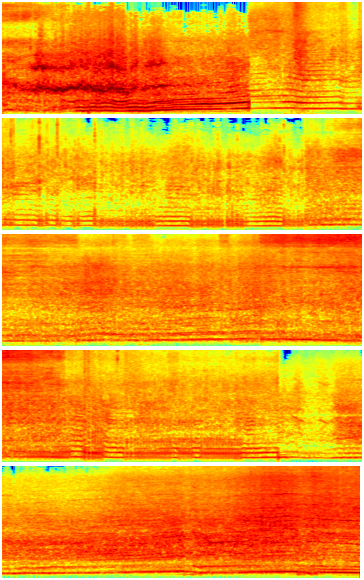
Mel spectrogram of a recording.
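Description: A rally car's engine revs at full throttle.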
